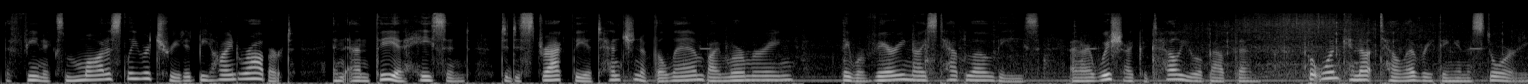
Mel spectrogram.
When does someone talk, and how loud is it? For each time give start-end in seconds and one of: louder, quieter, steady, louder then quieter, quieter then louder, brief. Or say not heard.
0.1-15.2 steady.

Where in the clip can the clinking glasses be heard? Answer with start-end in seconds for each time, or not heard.
not heard.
